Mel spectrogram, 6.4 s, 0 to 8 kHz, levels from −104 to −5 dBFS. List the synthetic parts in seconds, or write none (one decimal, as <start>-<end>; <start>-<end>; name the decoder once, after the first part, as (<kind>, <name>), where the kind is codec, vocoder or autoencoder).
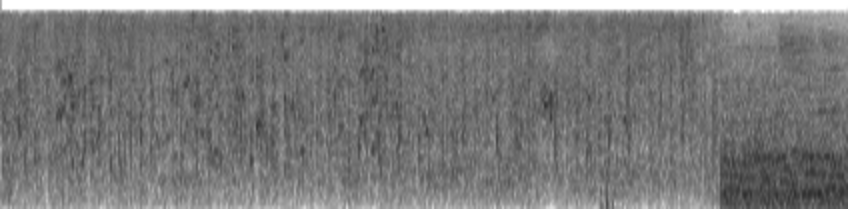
0.0-2.1 (vocoder, BigVGAN v2); 4.6-6.4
